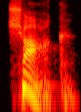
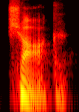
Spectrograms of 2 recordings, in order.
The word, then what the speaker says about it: chalk: And chalk rhymes with block.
